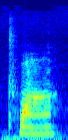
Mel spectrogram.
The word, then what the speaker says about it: toile: No, it's toile. It's French. – Isn't there an L in there? – Yeah, but I guess you don't.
